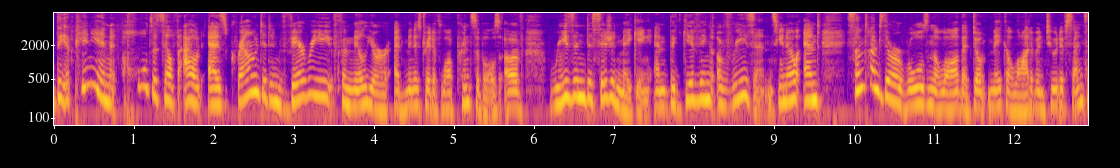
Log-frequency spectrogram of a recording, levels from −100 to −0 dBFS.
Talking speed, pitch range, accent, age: 180 wpm, 150-215 Hz, American, 30-49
